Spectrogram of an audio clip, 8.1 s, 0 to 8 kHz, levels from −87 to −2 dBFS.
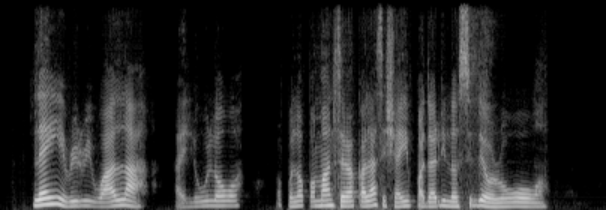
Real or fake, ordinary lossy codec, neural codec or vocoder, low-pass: fake; none; codec, 16 kHz, 0.5 kbps, X-Codec, HuBERT features, trained on LibriSpeech; none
